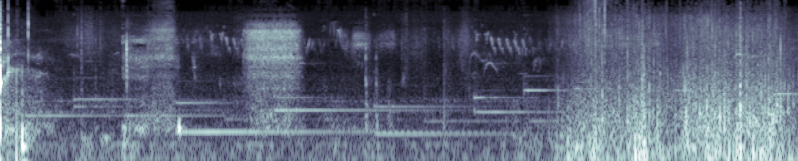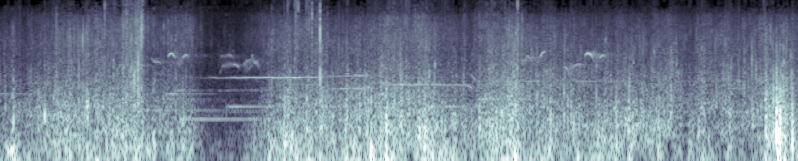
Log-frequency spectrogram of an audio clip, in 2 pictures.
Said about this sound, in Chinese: 让你们听一下鹅毛棒的声音啊。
